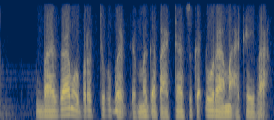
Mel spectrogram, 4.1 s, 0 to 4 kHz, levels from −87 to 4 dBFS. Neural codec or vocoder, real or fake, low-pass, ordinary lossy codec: none; real; 3.6 kHz; none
